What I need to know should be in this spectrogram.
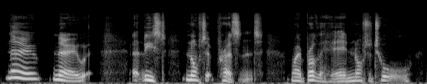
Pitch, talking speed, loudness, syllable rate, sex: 190 Hz, 170 wpm, -19 LUFS, 5.1 syllables/s, female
